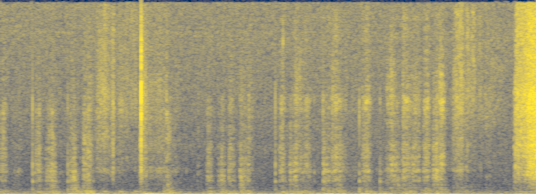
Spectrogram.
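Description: A pen writes on a thin paper card resting on a paper pad, producing a steady run of dry scratching strokes over a low, soft rumble. Near the end, the scratching turns into a brighter, hissing sweep.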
